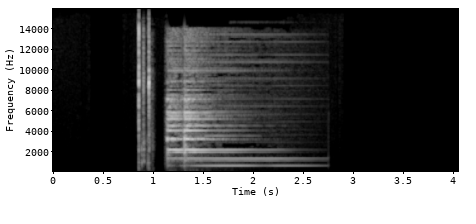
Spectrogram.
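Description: Subscribe-button animation sound effect: a quick double mouse click about a second in, then a bright notification-bell ding that rings for about a second and a half and cuts off suddenly.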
